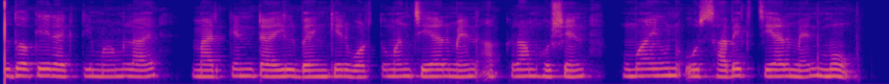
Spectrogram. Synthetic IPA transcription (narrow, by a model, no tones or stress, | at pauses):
d͡ʒud̪ʱokeɾɛkʈimamlae | maɾkeɳʈajlbɛŋkeɾbɔɾt̪omant͡ɕeaɾmɛna̰kɾamɦoʃenhumajunosabekt͡ɕeaɾmɛnmo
